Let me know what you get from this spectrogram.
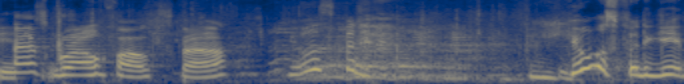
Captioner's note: audience laughing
